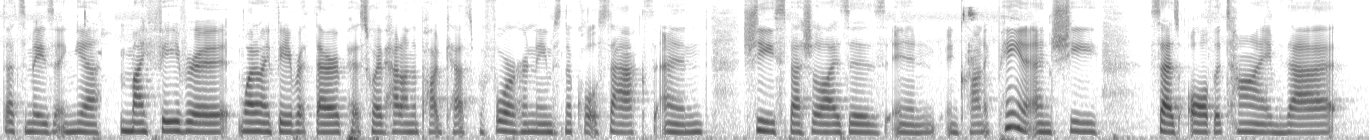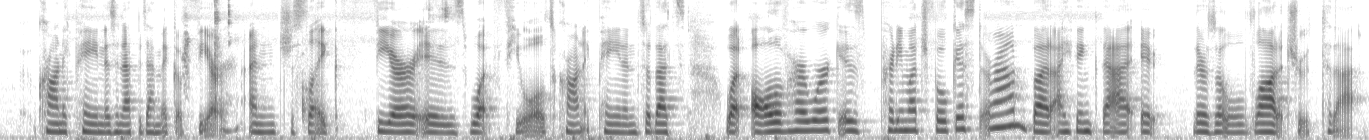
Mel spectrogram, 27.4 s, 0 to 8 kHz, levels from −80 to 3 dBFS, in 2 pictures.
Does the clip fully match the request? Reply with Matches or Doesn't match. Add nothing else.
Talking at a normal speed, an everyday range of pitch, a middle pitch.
Doesn't match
